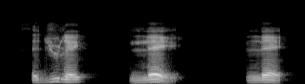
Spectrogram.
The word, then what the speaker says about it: lait: baignier c'est quoi le lait c'est du lait lait lait l a I t alors t ne se prononce pas l en pron seulement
